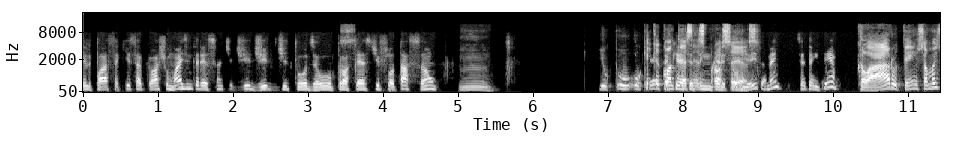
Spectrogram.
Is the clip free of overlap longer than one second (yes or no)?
no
